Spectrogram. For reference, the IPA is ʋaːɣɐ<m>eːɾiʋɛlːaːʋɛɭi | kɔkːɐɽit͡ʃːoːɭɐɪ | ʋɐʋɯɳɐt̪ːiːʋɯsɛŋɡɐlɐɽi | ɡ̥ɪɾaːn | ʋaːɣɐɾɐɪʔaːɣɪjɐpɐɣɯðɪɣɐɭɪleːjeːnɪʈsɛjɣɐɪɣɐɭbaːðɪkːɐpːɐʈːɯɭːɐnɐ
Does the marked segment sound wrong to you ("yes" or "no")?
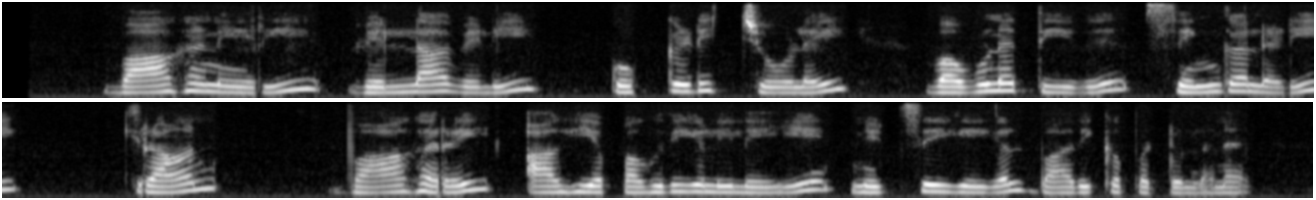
yes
